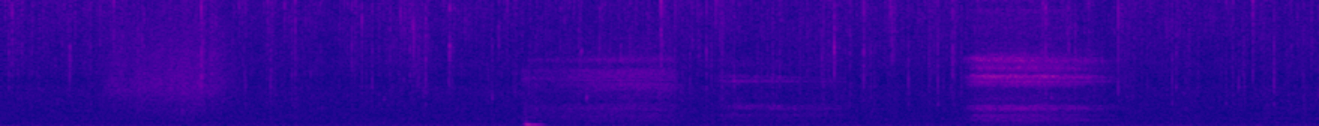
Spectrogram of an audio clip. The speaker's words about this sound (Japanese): 雨、止まないわね。どんどん強くなっているみたい。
